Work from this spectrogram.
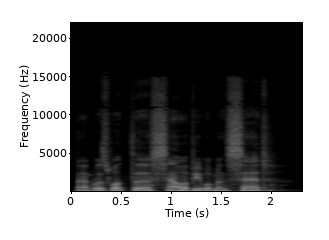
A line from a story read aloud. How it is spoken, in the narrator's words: he muttered absent-mindedly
